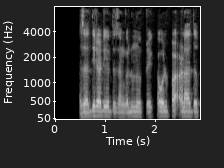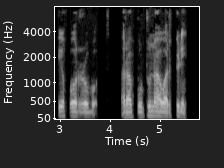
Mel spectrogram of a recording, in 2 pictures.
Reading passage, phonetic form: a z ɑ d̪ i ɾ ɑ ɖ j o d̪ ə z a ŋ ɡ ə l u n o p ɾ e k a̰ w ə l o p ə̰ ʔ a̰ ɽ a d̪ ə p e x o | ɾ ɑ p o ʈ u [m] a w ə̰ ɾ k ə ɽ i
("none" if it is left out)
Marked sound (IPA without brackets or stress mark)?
n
